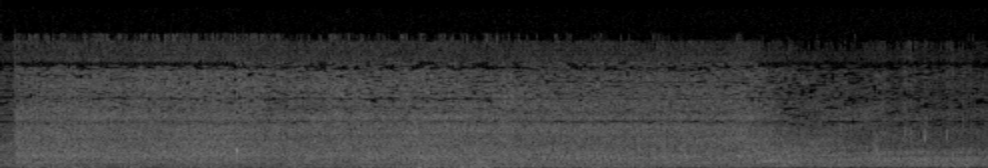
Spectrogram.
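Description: Strong, steady wind roaring at the San Diego coast during Hurricane Hilary, a dense unbroken rush buffeting the microphone with surf-like noise throughout, loud and constant.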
